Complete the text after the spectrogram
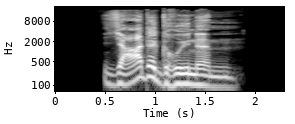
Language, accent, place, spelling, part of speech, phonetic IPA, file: German, Germany, Berlin, jadegrünem, adjective, [ˈjaːdəˌɡʁyːnəm], De-jadegrünem.ogg
- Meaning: strong dative masculine/neuter singular of jadegrün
